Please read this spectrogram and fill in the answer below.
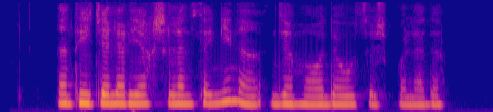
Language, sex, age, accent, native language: Uzbek, female, 18-24, Sirdaryo, Uzbek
